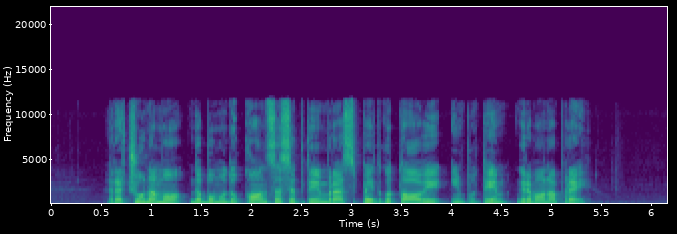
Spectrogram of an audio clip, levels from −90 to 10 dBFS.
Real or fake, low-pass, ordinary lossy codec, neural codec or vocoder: real; none; none; none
